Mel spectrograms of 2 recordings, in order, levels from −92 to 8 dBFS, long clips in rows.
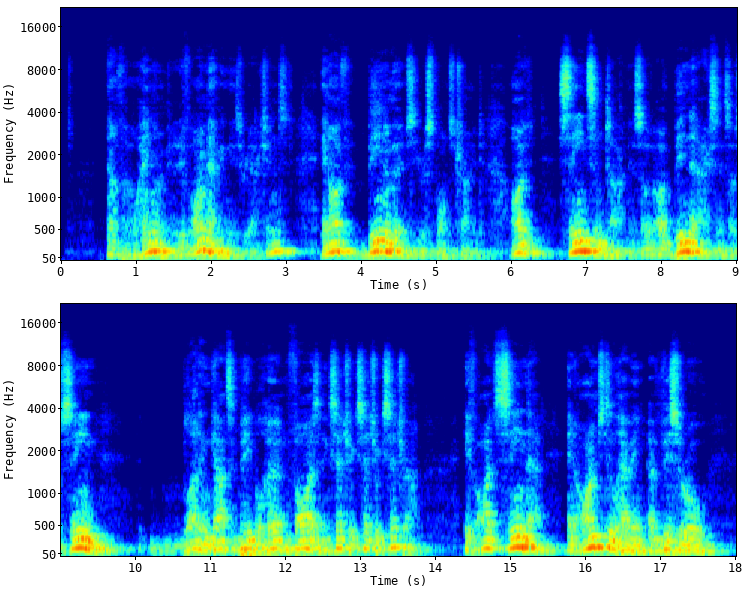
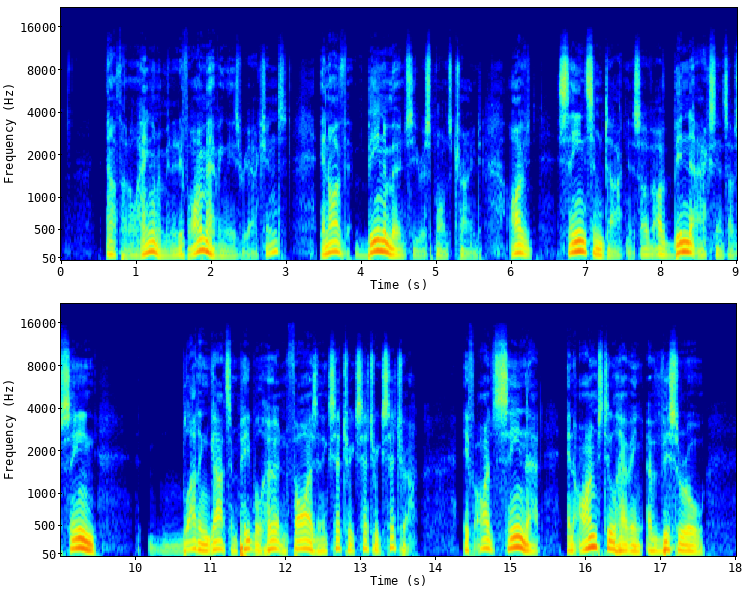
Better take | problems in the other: second | off-mic speech; far // room echo; slight; dies away in 0.5 s

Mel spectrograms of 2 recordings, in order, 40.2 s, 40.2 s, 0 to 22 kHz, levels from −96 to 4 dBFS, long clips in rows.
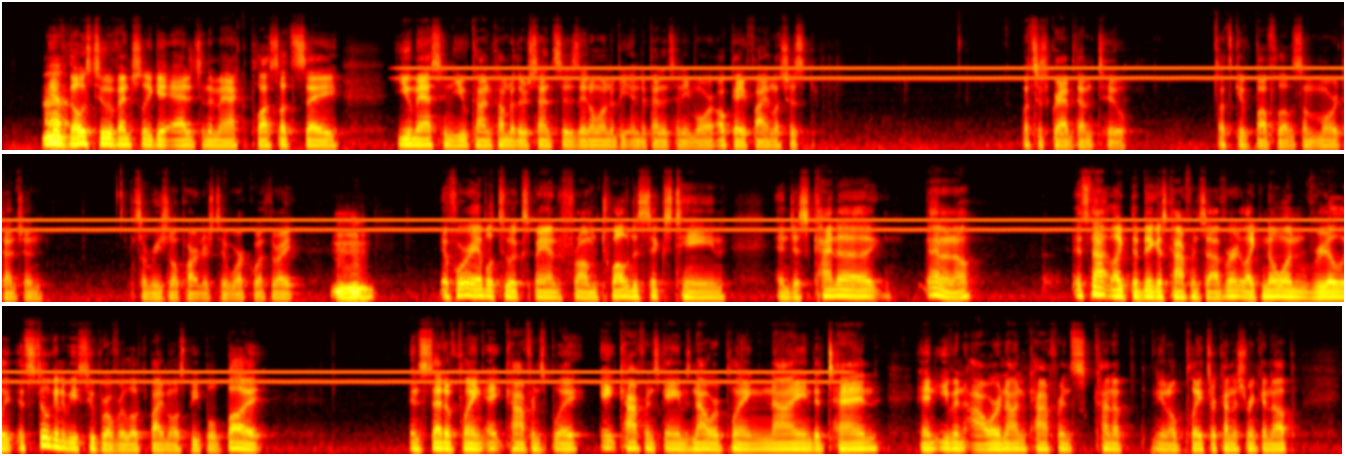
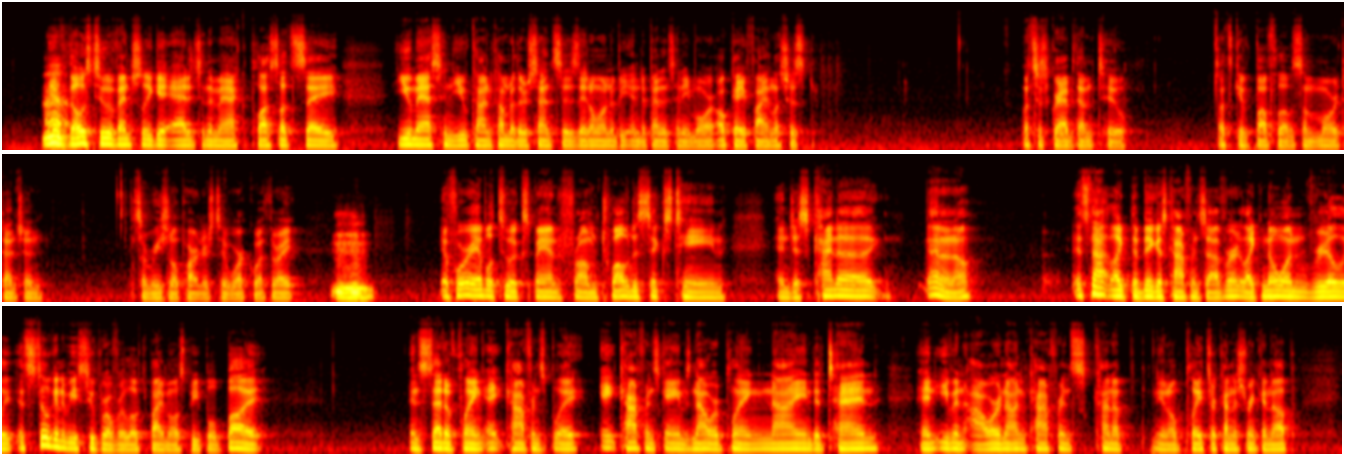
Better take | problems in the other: second | high-pitched whine; loud; from 4 to 35 s; 4 kHz, 9 dB below the speech

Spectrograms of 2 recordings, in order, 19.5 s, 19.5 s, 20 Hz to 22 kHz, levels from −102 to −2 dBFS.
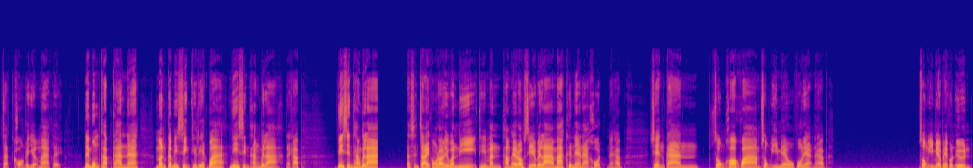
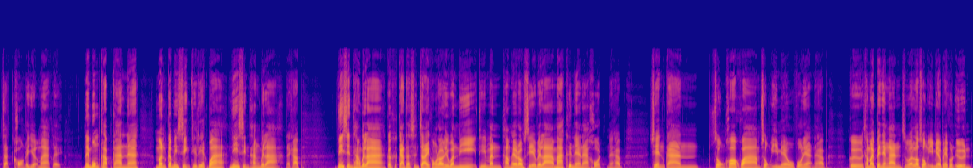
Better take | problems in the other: second | audio cutting out; at 7.5 s for 0.5 s and at 17 s for 1.5 s

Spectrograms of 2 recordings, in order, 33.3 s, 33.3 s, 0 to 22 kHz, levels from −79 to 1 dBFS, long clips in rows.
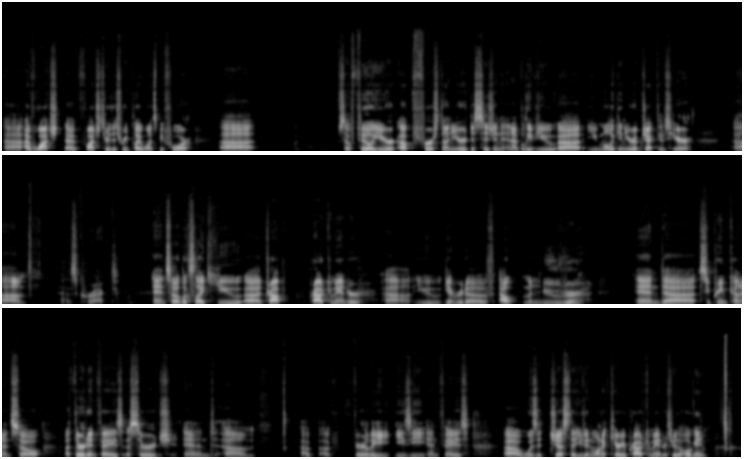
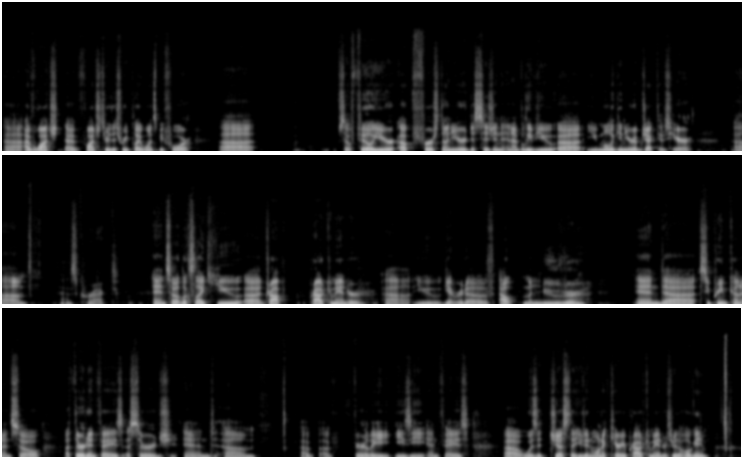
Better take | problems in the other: second | thin; very; fading below 350 Hz

